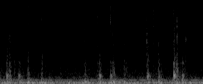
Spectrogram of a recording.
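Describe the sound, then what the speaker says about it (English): Rapid, close keystrokes clatter on a computer keyboard as a web address is typed out, a steady run of crisp clicks at an uneven typing rhythm, alone with no voices. "we're going to type airbnb.com/robots.txt"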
